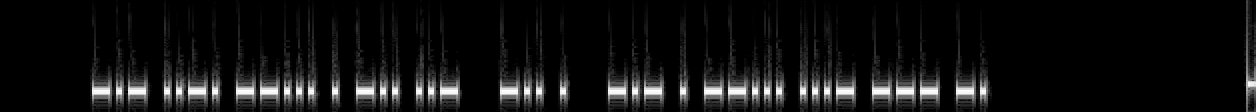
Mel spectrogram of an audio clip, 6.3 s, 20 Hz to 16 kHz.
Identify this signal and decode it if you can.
Morse code, heard as a keyed tone, about 40 wpm, 700 Hz. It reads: KF7EDU DE KE7VON
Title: USA Callsign DE Callsign - 6 Characters - 40wpm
